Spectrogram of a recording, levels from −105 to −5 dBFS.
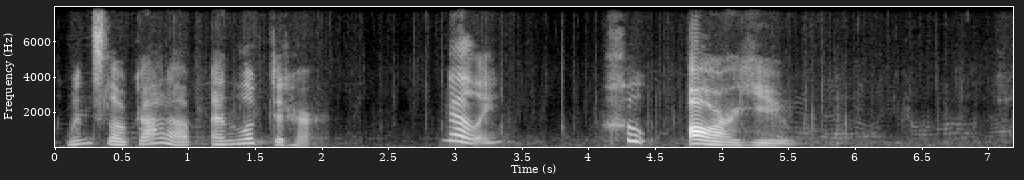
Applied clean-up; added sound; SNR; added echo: neural separator model SepFormer DNS4.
